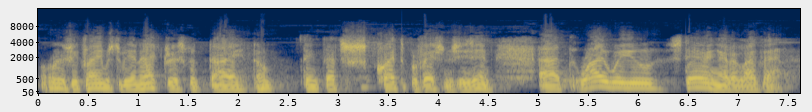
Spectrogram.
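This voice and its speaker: An actor playing an urbane, inquisitive doctor with a measured, questioning manner in an old-time radio drama. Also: male voice, mid-range voice, fairly bright tone, natural voice. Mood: curious. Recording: muffled, noisy old radio broadcast.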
